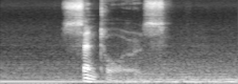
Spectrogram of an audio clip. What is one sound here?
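Game swords clash in a short fight.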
